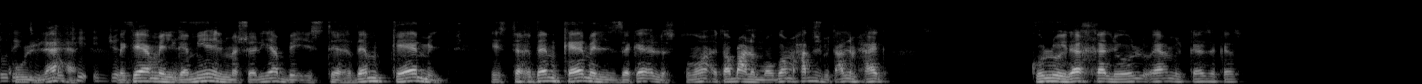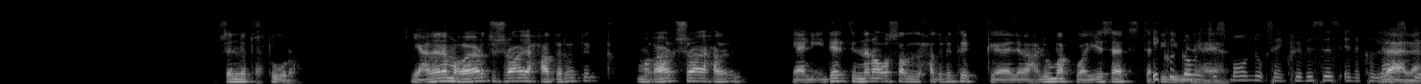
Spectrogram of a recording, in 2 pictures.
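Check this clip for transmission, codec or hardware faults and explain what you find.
No transmission, codec or hardware faults can be heard in this speech clip. It has passed through a call's microphone processing, which leaves nothing above 8 kHz and trims the lowest bass as that path normally does.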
